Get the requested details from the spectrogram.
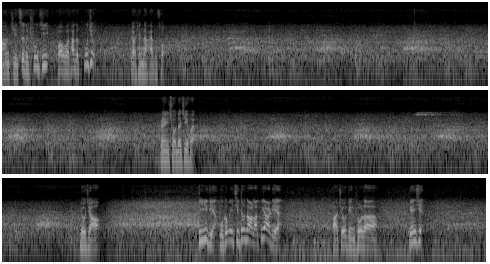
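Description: A large crowd chants in a steady rhythm in a stadium.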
